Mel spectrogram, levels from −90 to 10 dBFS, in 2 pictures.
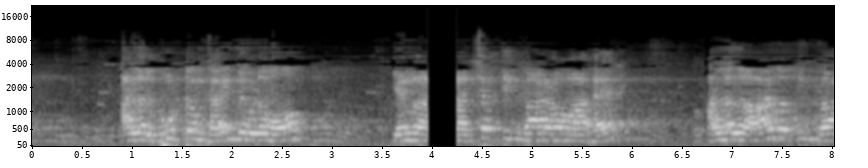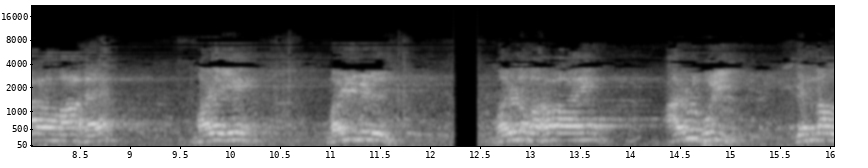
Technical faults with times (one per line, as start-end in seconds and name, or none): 3.95-4.24 rebuffering stall
12.23-12.47 rebuffering stall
